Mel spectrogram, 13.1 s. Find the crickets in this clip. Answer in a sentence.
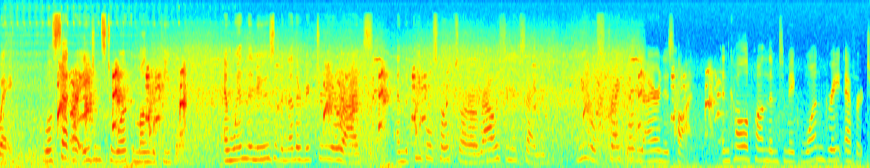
You can't hear the crickets here.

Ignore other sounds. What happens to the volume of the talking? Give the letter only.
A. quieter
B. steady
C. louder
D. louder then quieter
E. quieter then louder
A.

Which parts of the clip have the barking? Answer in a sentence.
The barking can be heard from 0.8 to 2.8 s, from 4.8 to 6.5 s and from 8.8 to 10.9 s.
